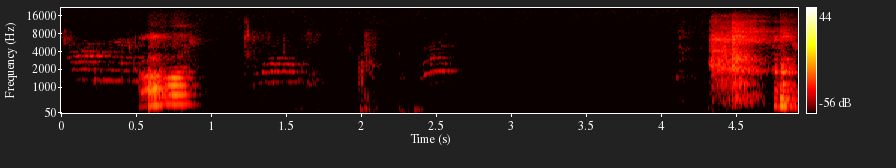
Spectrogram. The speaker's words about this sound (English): Cat featuring on the podcast here. Hi, Maya. Hey, this is Maya, everybody. Yeah. This is our cat. She's looking for her food.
